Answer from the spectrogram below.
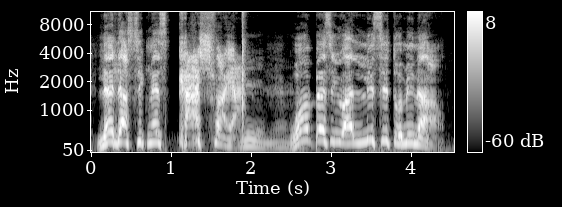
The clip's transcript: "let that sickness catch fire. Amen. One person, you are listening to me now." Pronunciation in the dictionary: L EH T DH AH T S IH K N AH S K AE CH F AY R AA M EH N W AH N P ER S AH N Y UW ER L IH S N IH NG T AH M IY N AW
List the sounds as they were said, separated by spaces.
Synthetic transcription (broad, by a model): L EH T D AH T S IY K N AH S K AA SH F AY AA W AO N P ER S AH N Y UW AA L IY S IH T AH M IY N AW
